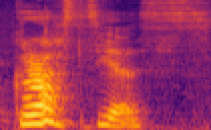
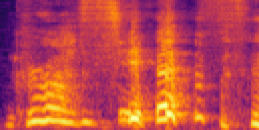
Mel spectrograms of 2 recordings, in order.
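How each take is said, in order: First: Slow, loud gringo Spanish; bad Spanish accent. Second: High, loud mock Spanish accent; bad Spanish accent. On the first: Thanking a donor in a clumsy Spanish accent. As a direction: attempt a Spanish accent, badly. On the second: Mocking own thanks to a donor in an exaggerated bad Spanish accent. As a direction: ham up a terrible Spanish accent. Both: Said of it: "Now that's a bad accent".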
